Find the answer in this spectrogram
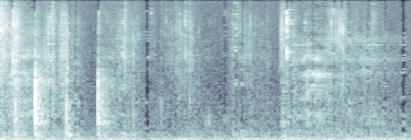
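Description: Faint scrapes, clicks and leafy rustling as a plastic fork tosses and stirs lettuce salad in a clear plastic bowl, with a sharp click about a second in and a run of rustling near the end.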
